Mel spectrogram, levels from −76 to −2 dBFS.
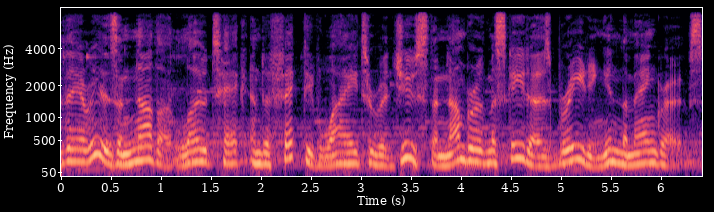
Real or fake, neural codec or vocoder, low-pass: real; none; 7.2 kHz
